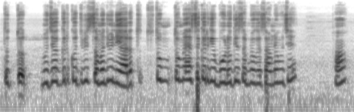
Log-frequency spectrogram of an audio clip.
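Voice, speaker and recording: Brief: woman putting on a touchy young wife, high pitched, quick to accuse. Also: steady tone, warm tone. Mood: accusing. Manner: accusing, stammers and repeats herself. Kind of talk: storytelling with acted dialogue.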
